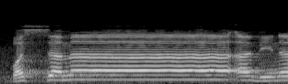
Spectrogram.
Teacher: ننطيها ألف مقدار مده حركتين، سميناه مد العوض، نعوض عن النون عندما نقف عليها بألف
